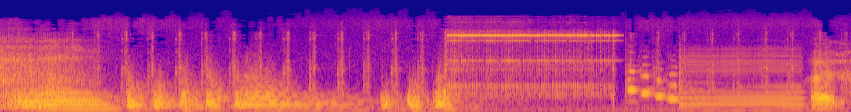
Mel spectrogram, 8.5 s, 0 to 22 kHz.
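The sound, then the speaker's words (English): An alarm clock set for 4:30 rings in a sustained, loud burst for a couple of seconds, set among tuneful, voice-like tones and steady notes before and after. “Four thirty? Who set the alarm at 4:30?”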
